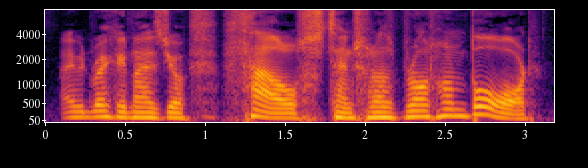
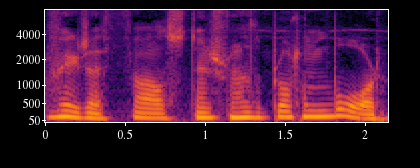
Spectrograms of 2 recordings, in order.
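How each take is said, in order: First: Acted English-accented line; haughty film quote, lightly English-accented; Princess Leia. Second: Softer put-on English accent; understated English-accented impression; Princess Leia. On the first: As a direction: deliver it with a hint of English accent. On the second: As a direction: quote it quietly in a mock English accent. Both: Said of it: "this is when she had an English accent".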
